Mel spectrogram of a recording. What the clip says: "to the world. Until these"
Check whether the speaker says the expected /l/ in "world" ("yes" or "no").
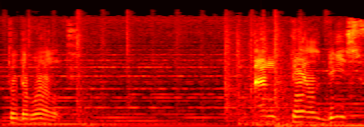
yes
